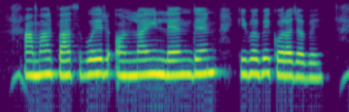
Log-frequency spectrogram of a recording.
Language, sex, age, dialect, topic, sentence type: Bengali, female, 18-24, Jharkhandi, banking, question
